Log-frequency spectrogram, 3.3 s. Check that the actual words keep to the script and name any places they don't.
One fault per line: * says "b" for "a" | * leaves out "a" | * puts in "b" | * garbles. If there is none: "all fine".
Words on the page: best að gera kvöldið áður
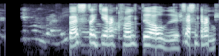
* garbles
